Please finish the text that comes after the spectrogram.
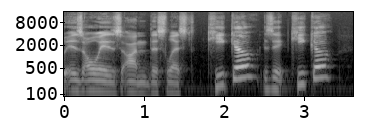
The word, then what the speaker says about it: Keiko: always on this list Kiko is it Kiko what are the letters k-e-i-k-o Keiko Keiko in Japanese you pronounce every vowel interesting okay and the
